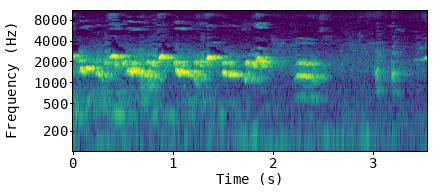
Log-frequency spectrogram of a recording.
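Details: Tame, actively singing laughingthrush (poksai) at home: a quick run of rich whistled phrases, warbling up and down, packed into about two seconds, then softer, sparser notes with faint low background hum.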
